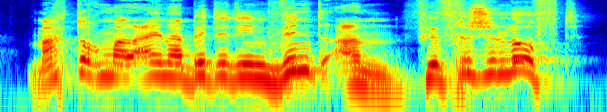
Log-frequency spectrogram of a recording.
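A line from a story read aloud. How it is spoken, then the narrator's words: Calling out. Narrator (German): ruft Meffo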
